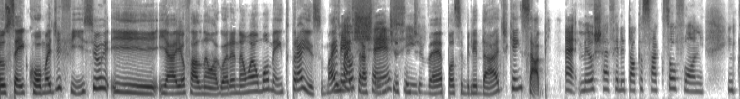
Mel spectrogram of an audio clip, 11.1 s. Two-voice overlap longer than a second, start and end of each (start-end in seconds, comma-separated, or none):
5.0-6.4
